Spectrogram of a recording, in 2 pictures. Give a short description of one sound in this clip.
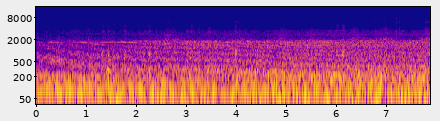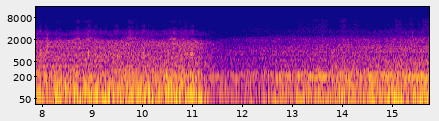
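A truck engine idles with a steady, low rumble nearby.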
